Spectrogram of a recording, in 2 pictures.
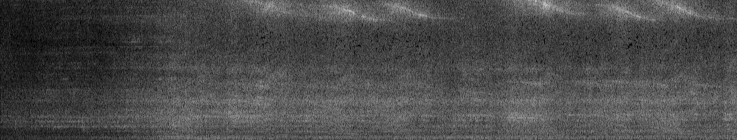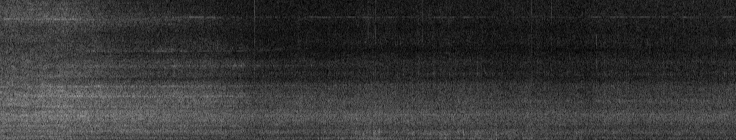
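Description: A train passing: the sound builds over the first few seconds, holds loud for about twelve seconds, then slowly dies away. Two sets of three faint, high-pitched squeals that fall in pitch come early in the pass.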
